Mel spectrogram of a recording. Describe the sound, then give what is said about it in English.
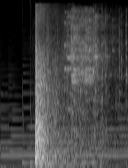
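In an Indiana Jones video game intro, the Raiders March plays, then window glass suddenly shatters in one loud crash as Indy swings in through a window, followed by a bright, crackling spray of falling shards that fades over about a second beneath the music. “Indy then swings in through a window.”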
